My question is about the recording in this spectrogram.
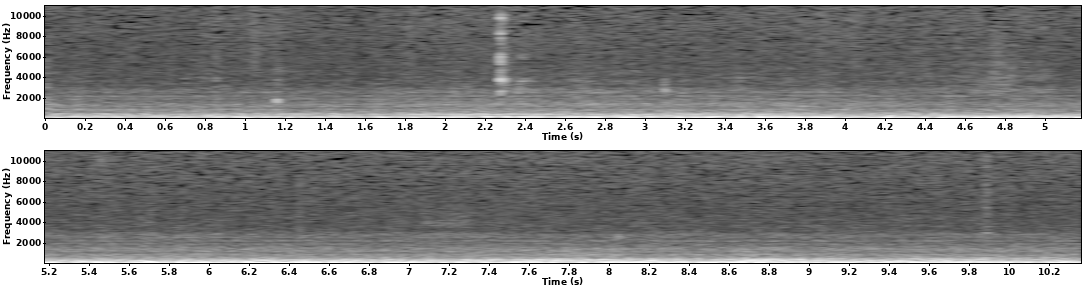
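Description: Car engine and road rumble heard from inside the cabin as the car rolls slowly, a steady low rumble that grows slightly louder.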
